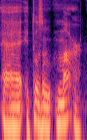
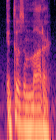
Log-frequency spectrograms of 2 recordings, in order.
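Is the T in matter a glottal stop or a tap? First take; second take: glottal; tap. First: The T in matter is a glottal stop. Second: The T in matter is a quick tap. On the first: "a working class accent will say ... turn it into a glottal sound at the back of their throat" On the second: "alveolar tap ... that's a kind of middle ground"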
